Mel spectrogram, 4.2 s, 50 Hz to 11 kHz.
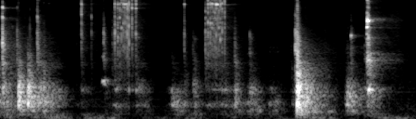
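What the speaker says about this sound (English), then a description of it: "Applying the wrench to the terminal bolt." Metal wrench ratcheting on a terminal bolt during restoration of a rusted silver 2013 Mercedes F1 W04 model, a series of close, crisp clicking bursts with short pauses between strokes, no talking.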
